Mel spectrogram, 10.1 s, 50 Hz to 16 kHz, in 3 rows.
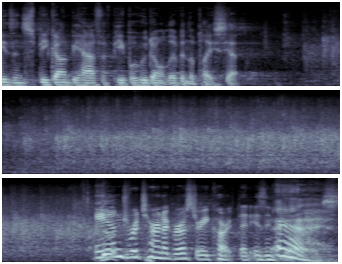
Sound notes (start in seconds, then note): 2.8 applause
